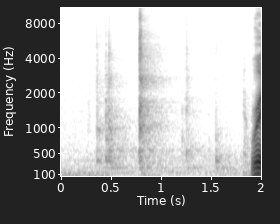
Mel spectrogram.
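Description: Near silence, broken by one faint, brief click about a second in. A narrating voice begins right at the end.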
